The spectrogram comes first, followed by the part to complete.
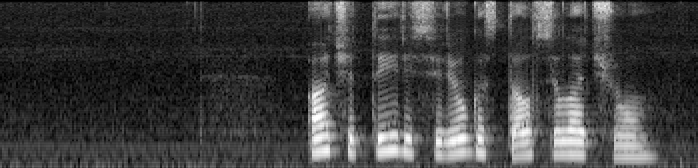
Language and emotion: Russian, neutral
